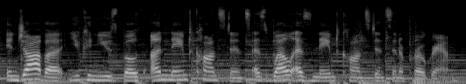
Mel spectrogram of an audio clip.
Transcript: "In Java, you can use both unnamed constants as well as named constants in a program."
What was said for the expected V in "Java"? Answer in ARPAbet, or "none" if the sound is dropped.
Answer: V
